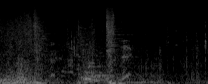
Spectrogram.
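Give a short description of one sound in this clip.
A heavy weapon swings and strikes with a thud.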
